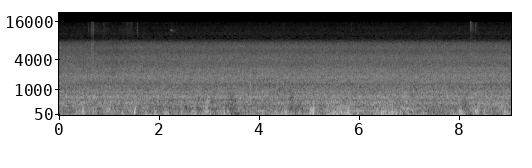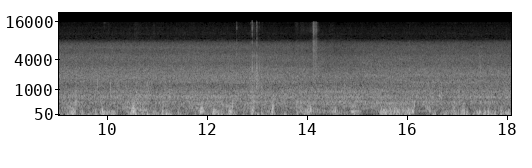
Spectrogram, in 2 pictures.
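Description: Steady hissing room background noise, like a running fan, with uneven low rumbles and two faint clicks about a second apart in the last third.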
